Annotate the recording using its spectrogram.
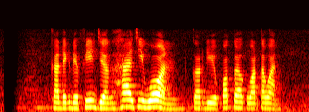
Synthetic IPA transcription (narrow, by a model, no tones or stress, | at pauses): kadɛk̚dɛfid͡ʒɨŋɦad͡ʒiwɔnkərdipɔt̪ɔkəwart̪awan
